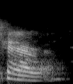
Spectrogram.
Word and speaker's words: Tara: Is it Tara or Tara? – It's Tara.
